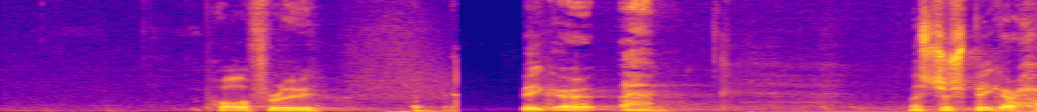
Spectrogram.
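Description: A man speaks calmly into a microphone in a large chamber.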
